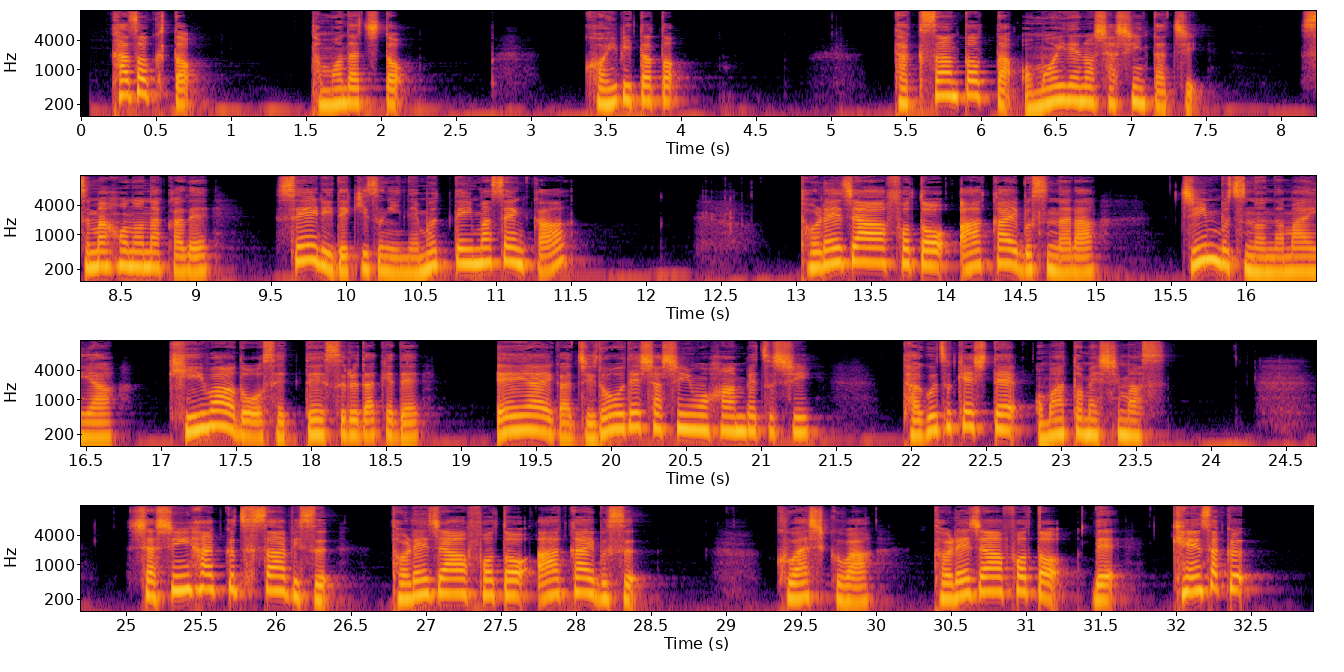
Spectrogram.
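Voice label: narration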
